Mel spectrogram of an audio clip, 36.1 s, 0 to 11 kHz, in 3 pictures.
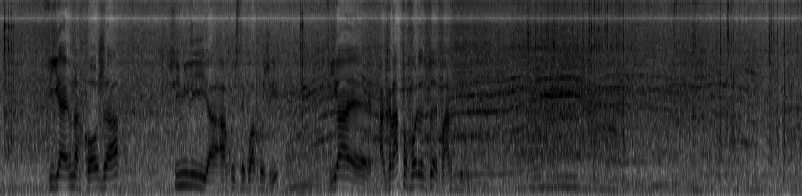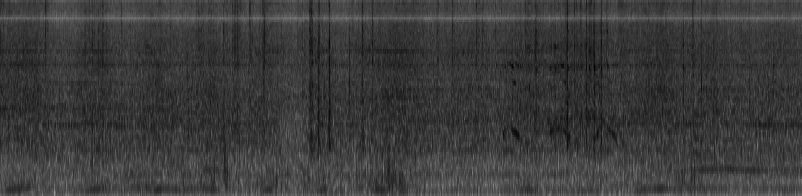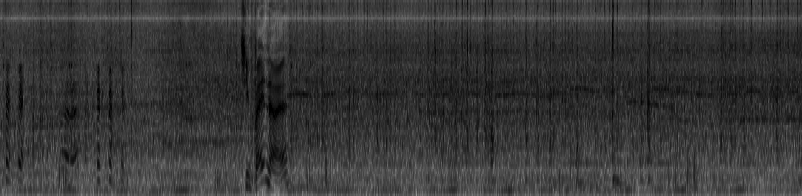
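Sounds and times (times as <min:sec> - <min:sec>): off-road engine revving: 0:00.0 - 0:36.0
people's voices: 0:08.1 - 0:11.7, 0:19.2 - 0:28.9.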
